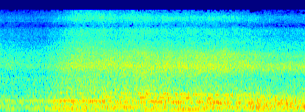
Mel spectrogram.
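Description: A motor vehicle passing on a wet road: tyre hiss on the wet asphalt builds about a second in and holds, over a steady engine hum that slowly sinks in pitch.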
